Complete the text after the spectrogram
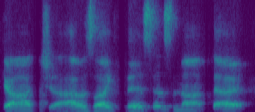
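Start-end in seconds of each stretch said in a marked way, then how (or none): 1.5-3.1 yawning. Real, not acted. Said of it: "Sorry, I'm yawning".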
